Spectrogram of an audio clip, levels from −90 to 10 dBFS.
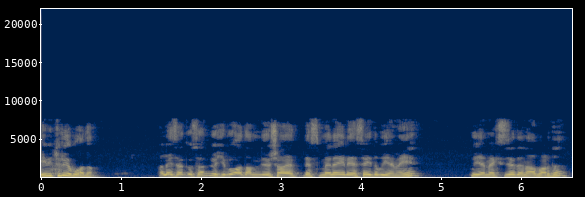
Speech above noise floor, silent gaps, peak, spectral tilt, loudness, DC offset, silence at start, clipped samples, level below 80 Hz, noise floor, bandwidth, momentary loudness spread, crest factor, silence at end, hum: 53 dB; none; -8 dBFS; -6.5 dB/octave; -20 LUFS; under 0.1%; 0 s; under 0.1%; -78 dBFS; -72 dBFS; 7.8 kHz; 5 LU; 12 dB; 0.05 s; none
